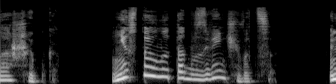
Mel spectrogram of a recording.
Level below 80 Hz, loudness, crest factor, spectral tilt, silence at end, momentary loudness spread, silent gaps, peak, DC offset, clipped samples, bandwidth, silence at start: -64 dBFS; -19 LUFS; 18 dB; -4.5 dB/octave; 0 s; 13 LU; 0.61-1.11 s, 2.79-3.21 s; -2 dBFS; under 0.1%; under 0.1%; 15.5 kHz; 0 s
